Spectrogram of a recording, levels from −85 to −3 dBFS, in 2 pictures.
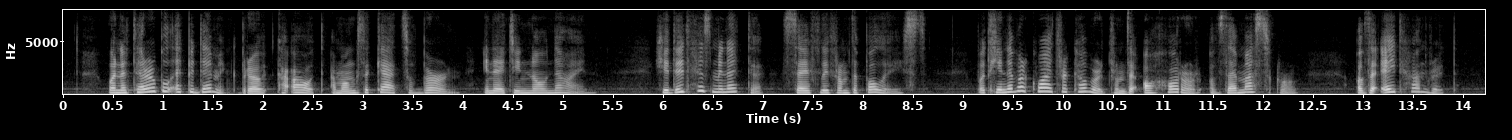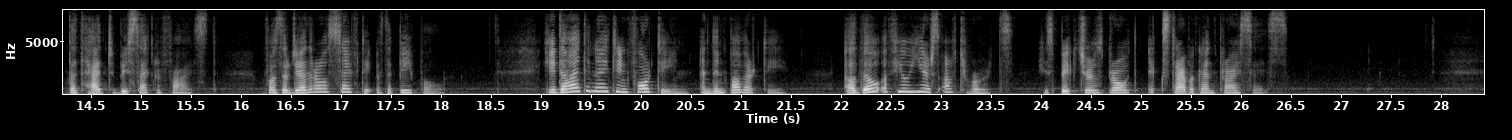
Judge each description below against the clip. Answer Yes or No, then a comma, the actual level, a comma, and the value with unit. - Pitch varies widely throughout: Yes, wide, 6.9 semitones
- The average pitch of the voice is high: Yes, high, 220 Hz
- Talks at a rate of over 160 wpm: No, slow, 135 wpm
